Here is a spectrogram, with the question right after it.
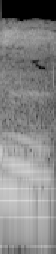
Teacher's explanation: When you say iz, the sound is continuous. But there is no breath. · Term: jahr and rakhawa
